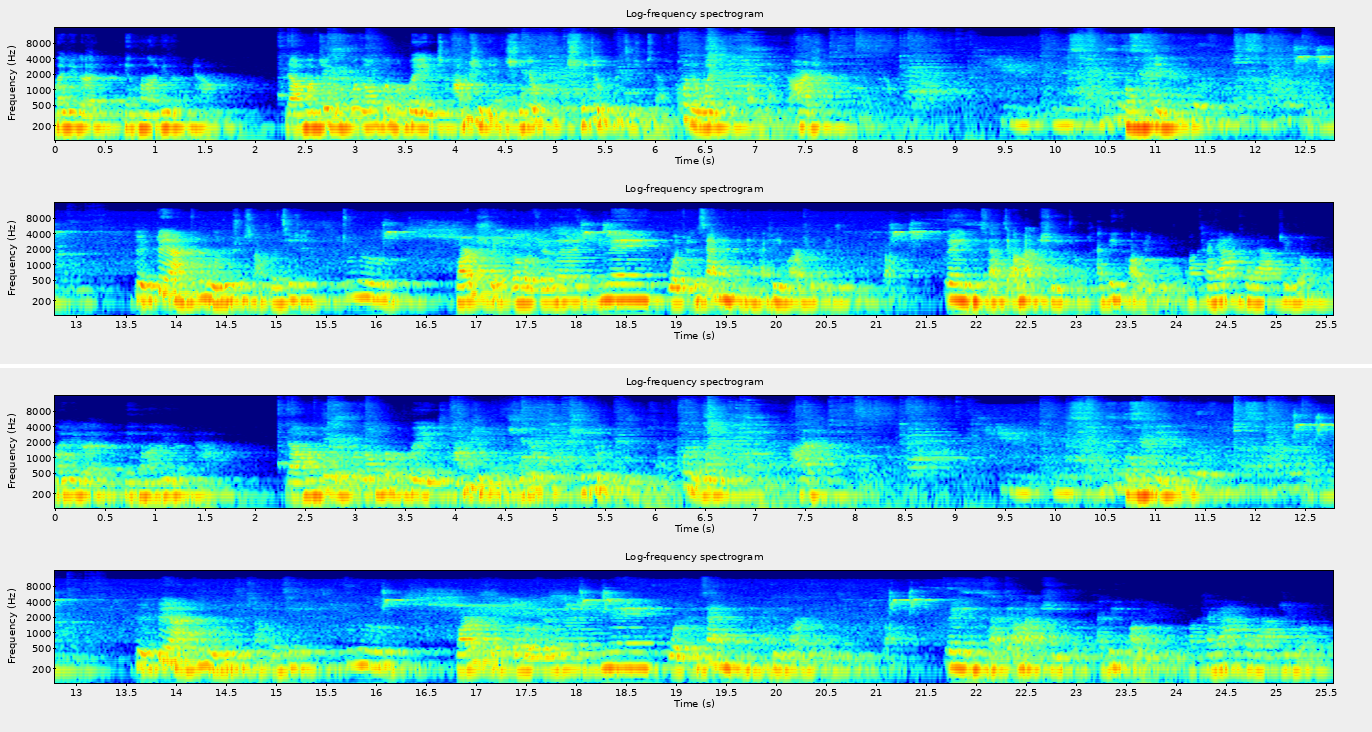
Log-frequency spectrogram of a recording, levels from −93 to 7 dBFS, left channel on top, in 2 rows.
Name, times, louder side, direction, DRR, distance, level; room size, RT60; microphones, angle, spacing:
voice 1, 0.0-1.6 2.3-8.4 10.7-11.2 13.5-16.2 16.8-21.2 21.7-25.4, left 3 dB, 80° left, 3 dB, 0.5 m, -26 dB
sound 1, 2.2-3.6 3.9-13.3, equal, 45° right, 1.1 m, -44 dB
voice 2, 2.6-3.1 9.4-13.2 21.7-22.1, equal, 10° left, -7 dB, 0.8 m, -37 dB
sound 2, 9.1-22.2, right 1 dB, 65° right, 0.8 m, -43 dB
5.2 x 2.8 x 3.5 m, 1.5 s
head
